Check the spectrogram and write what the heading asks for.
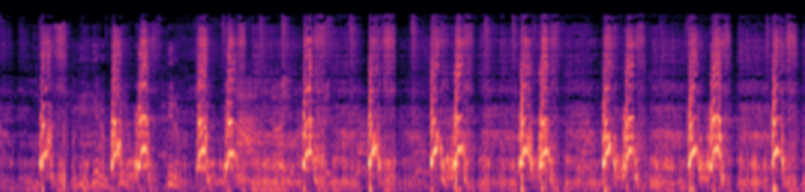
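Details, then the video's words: American Bully Oreo on guard: rapid repeated barks close to once per second over a steady low growl, with a person speaking quietly in the background. "Oreo is on guard American Bully"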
